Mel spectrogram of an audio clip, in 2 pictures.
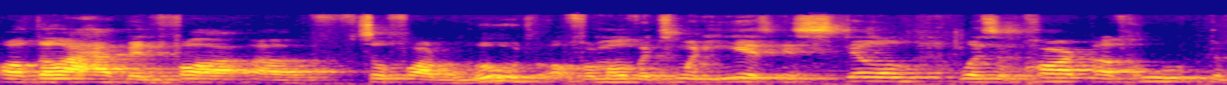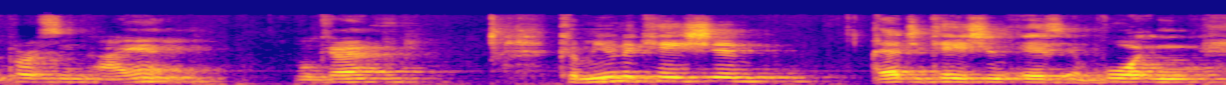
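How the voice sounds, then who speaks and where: A man with a Brooklyn accent speaks at a fairly high pitch with fairly even intonation. Noticeable background noise and audible room echo fill the recording. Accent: Brooklyn New York. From Brooklyn, New York. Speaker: trainer. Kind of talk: lecture.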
